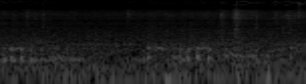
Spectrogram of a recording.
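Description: A white pigeon or dove coos softly near its nest, a few low, rounded calls repeating faintly over a steady background hum.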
